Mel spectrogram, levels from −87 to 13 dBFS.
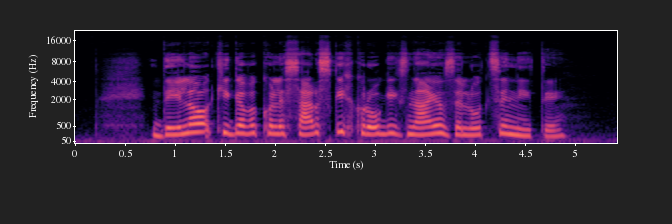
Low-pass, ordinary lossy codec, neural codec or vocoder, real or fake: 19.8 kHz; none; none; real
